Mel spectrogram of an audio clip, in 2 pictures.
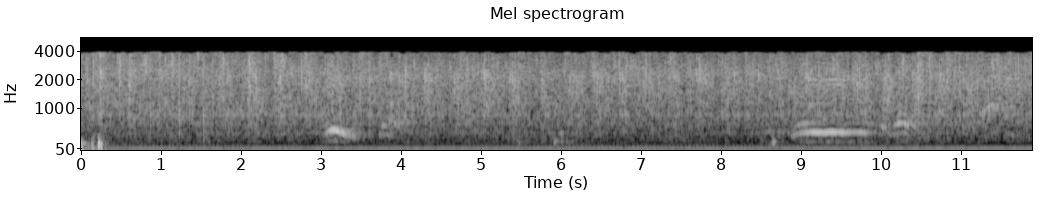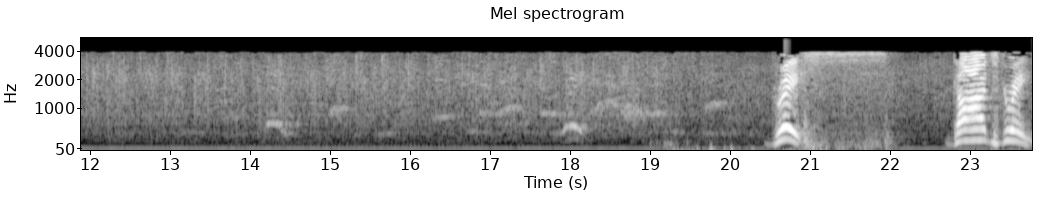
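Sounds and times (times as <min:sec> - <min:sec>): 
audience clapping in praise: 0:00.0 - 0:23.7
louder calls from the audience: 0:08.9 - 0:10.4, 0:16.9 - 0:21.4
speech: 0:20.6 - 0:21.2, 0:22.8 - 0:23.7.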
